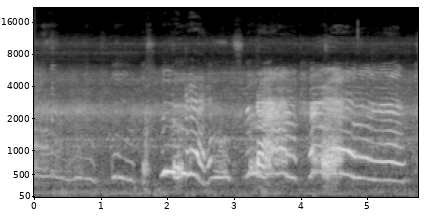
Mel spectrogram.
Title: Baby Crying 😭😭 When he was Bath 🛁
